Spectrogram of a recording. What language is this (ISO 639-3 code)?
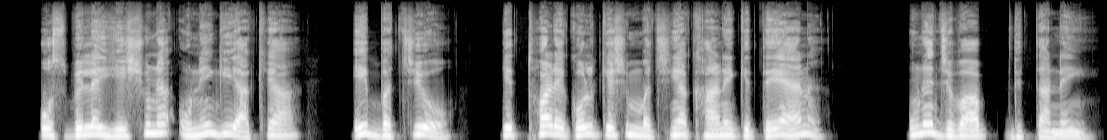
doi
